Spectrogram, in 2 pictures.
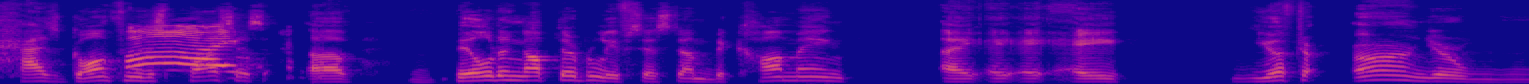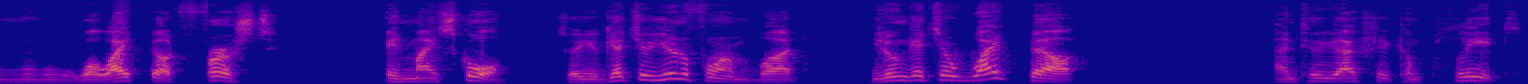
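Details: Adult man, self-described lifelong stutterer, reports daily disfluency, can hide it when singing as a classically trained opera singer; word repetitions heard; stuttering.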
